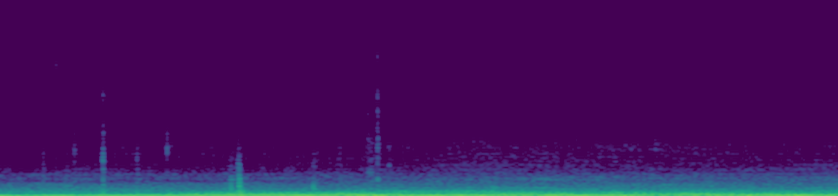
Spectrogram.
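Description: Low, steady rumble of a car's engine and tyres heard from inside the cabin while driving slowly, with a few faint clicks in the first half.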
